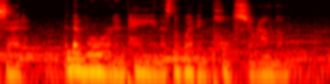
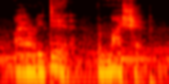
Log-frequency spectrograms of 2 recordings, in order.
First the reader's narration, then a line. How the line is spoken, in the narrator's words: I replied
